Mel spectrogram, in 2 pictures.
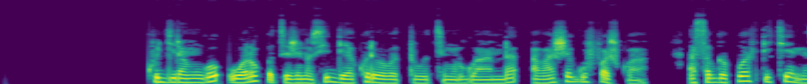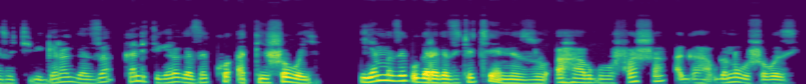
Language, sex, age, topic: Kinyarwanda, male, 18-24, government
